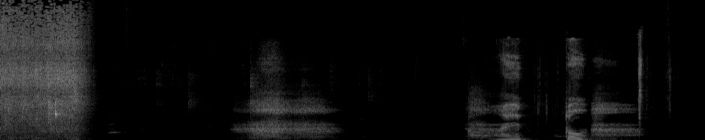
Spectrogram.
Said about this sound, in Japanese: しょうがない。シャワーを一旦止めて、と。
